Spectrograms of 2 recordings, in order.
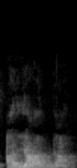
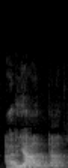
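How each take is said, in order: The two takes are said the same way.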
